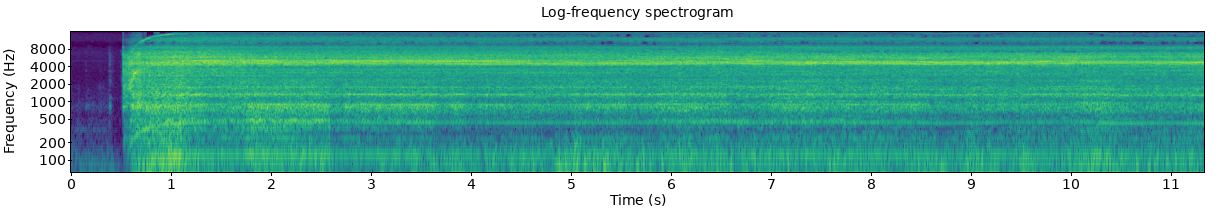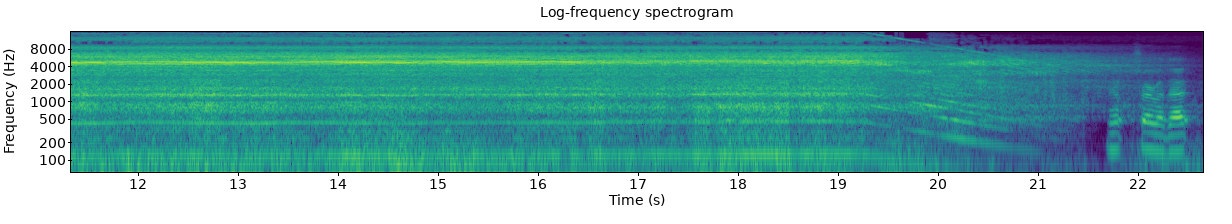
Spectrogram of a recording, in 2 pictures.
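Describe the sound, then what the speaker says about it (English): A repaired Milwaukee 6148 angle grinder runs at full speed with a loud, steady high whine for about twenty seconds, then spins down as the motor is released. "Now with the repaired grinder, we can make quick work of this"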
